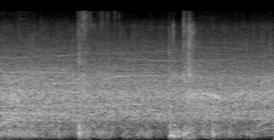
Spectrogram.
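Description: Heavy body slams thud on a wrestling ring.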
